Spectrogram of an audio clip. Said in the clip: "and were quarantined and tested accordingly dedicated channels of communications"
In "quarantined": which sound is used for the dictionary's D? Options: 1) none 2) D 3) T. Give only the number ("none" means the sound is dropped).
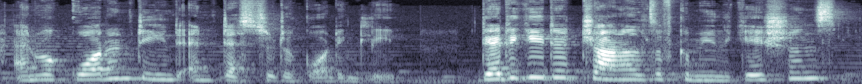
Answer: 2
